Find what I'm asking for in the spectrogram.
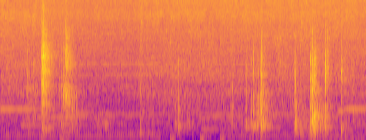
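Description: Garlic paste hits hot oil for soyabean chilli, giving a soft crackle in the pan broken by several sharp stirring clatters and scrapes. No one speaks.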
